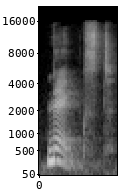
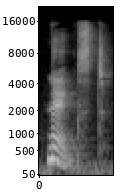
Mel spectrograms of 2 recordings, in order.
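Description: No difference in how they are said.

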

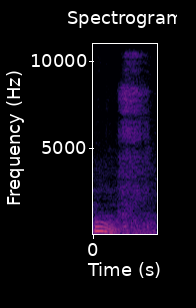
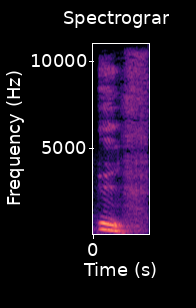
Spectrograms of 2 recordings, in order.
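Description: First: The oof sounds natural and restrained. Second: The oof sounds big and cartoonishly exaggerated. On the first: A sincere reaction. "that's like a genuine one" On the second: A mock, theatrical reaction. "Mine's more like a caricature reaction"

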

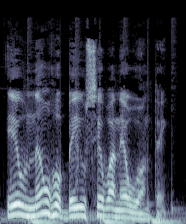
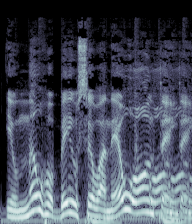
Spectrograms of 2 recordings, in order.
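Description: First: No word is given special stress. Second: The stress falls on the word ontem. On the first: "a frase sem ênfase" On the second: "ainda posso dar ênfase no advérbio de tempo"

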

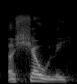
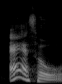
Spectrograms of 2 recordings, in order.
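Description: First: It is said as three syllables, ending in 'ee'. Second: It is said as two syllables, ending in 'hole'. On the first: This is the name as it is meant to be said. "what's it supposed to spell?" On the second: This is the literal reading of the spelling. "That's what that spells"

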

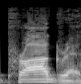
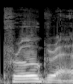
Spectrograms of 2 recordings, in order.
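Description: First: It is said in an American accent. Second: It is said in a British accent. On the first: "American people usually say progress" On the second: "my British friends say progress"

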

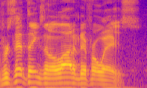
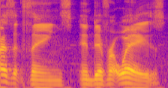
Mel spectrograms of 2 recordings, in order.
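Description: First: It is read smoothly, like a confident expert. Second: It is read haltingly, like a small child.

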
